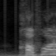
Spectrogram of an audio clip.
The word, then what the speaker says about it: خفا: لذت ہے تو لجت بول رہے ہیں، عزت ہے تو عزت بول رہے ہیں، خفا ہے تو کپا بول رہے ہیں.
